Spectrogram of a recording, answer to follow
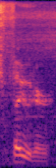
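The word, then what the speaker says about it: foeder: ale it it's pr it's spelled f-o-e-d-e-r but it's pronounced fooder this fooderage dale basically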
